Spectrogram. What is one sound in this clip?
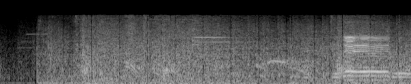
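Gunshots ring out in quick succession.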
